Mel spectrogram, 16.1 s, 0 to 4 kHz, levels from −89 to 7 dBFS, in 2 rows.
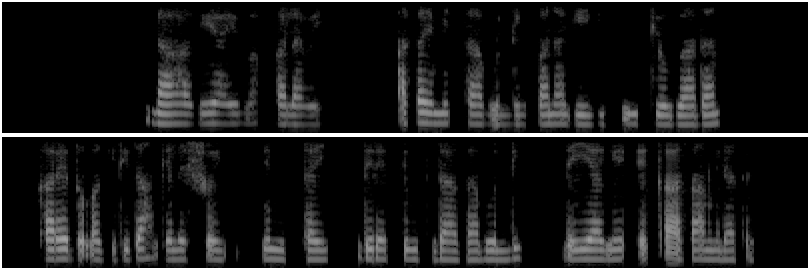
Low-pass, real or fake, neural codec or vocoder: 3.6 kHz; real; none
